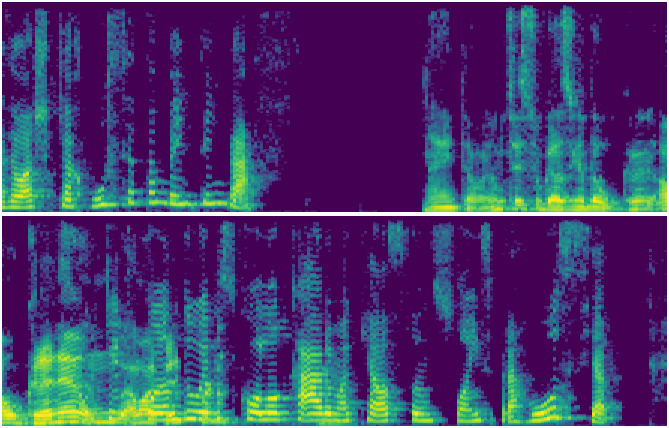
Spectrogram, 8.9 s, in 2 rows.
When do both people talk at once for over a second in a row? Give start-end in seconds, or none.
4.9-6.8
